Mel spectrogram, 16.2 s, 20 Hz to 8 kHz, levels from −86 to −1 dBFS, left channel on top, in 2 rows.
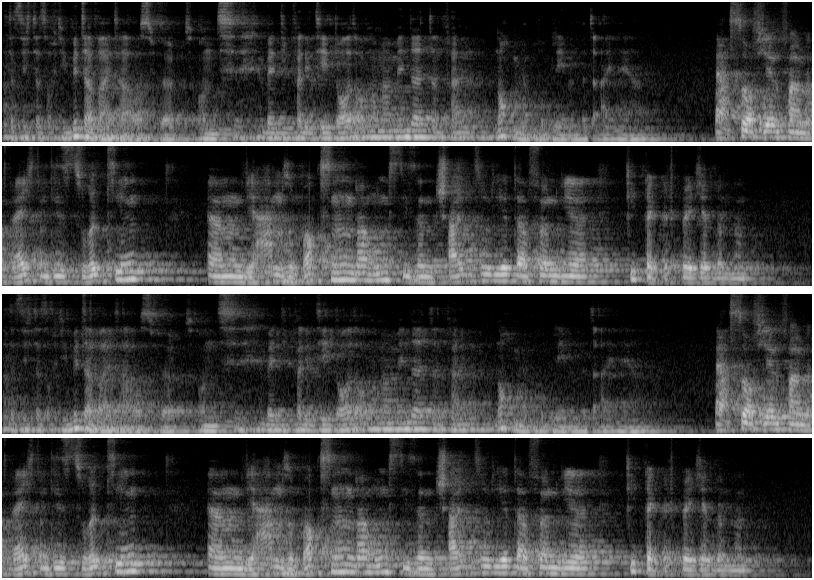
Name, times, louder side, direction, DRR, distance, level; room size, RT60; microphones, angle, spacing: voice 1, 0.0-6.4, equal, 60° left, 3 dB, 3.9 m, -31 dB
voice 2, 7.1-9.5 10.2-14.0 14.3-14.6 14.9-15.5, equal, 10° left, 4 dB, 1.8 m, -27 dB
28.0 x 20.5 x 5.2 m, 1.5 s
head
